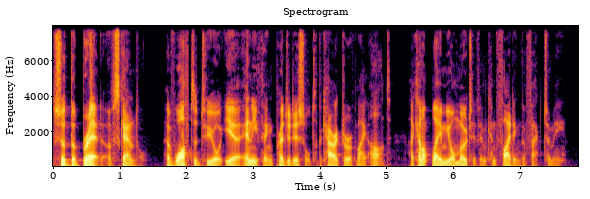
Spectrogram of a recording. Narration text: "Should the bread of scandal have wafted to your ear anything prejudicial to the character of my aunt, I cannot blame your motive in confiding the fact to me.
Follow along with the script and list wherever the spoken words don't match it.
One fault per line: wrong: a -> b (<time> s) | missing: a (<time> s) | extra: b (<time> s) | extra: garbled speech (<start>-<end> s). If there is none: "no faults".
no faults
